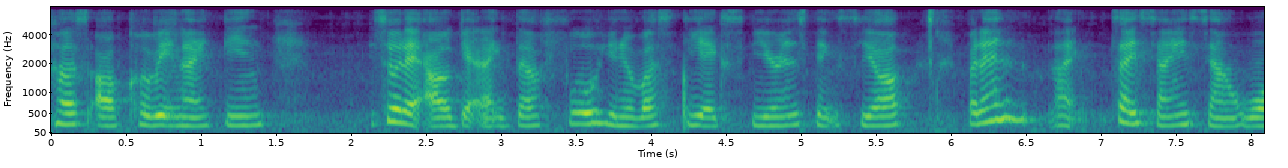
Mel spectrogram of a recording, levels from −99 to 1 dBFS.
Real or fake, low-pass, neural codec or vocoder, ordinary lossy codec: fake; 7.2 kHz; codec, 24 kHz, 6 kbps, HILCodec; none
